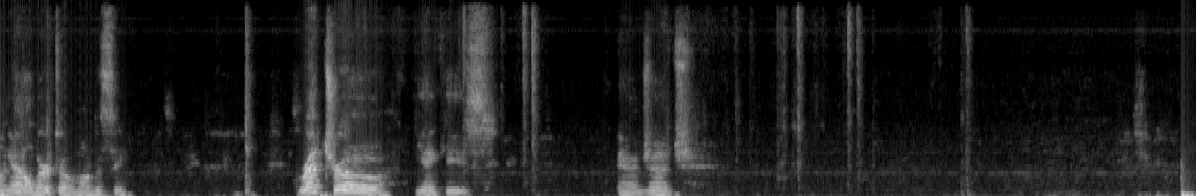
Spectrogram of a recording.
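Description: Trading cards rustle and tap as hands sort through them.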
